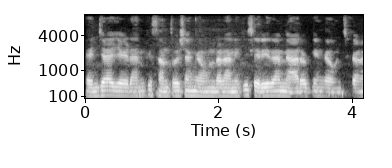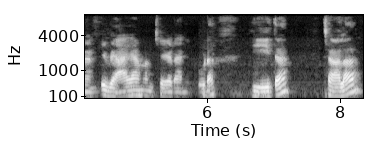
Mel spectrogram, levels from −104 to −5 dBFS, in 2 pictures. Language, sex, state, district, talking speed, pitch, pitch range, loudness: Telugu, male, Telangana, Karimnagar, 80 wpm, 115 Hz, 110-125 Hz, -17 LUFS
